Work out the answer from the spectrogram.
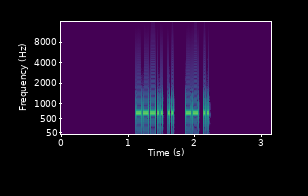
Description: Morse code, heard as a keyed tone, about 46 wpm, 700 Hz. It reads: 8I MI
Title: Winter Field Day Exchanges Encore 45wpm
